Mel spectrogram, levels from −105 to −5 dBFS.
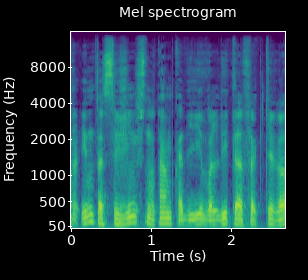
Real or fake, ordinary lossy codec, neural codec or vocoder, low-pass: fake; AAC, 48 kbps; codec, 44.1 kHz, 3.4 kbps, Pupu-Codec; 14.4 kHz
